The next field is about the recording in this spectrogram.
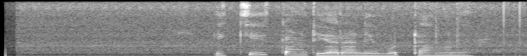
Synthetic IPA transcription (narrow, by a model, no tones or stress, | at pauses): ʔikʰikaŋd̪̥i̤aɾaniwəɖ̪̥a̤ŋən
